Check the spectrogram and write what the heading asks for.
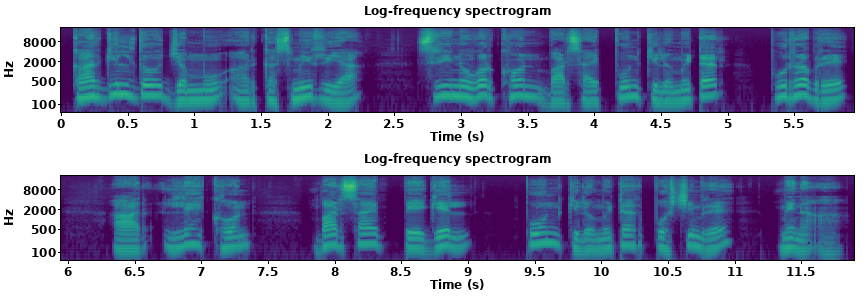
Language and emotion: Santali, neutral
